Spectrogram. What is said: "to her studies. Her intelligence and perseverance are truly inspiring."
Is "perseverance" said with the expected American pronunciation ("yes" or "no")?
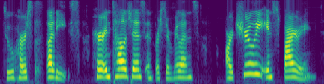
no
